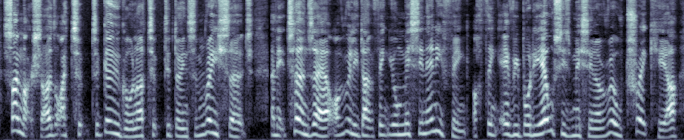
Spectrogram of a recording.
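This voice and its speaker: Upbeat high-voiced man vlogging. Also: moderate pace, hardly any pauses, no echo. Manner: upbeat and chatty. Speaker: van life vlogger. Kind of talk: casual question-and-answer vlog. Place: inside a camper van.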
